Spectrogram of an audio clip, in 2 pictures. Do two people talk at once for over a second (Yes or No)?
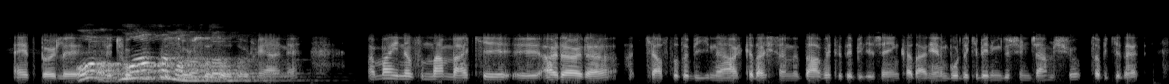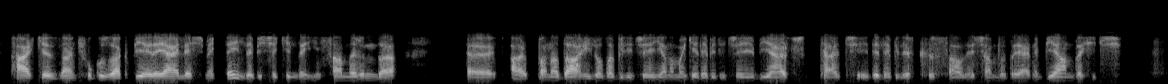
Yes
